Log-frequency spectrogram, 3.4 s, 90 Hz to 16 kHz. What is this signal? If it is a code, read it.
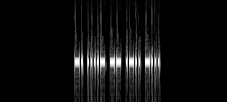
Morse code, heard as a keyed tone, about 52 wpm, 700 Hz. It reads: N4MLB
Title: USA Call Signs - 5 Characters - Repeated 3x - 50wpm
